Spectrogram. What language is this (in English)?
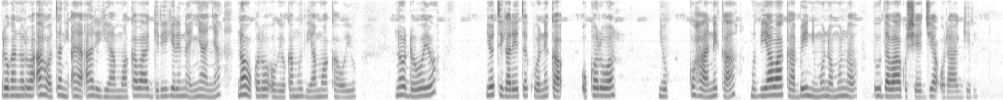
Kikuyu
